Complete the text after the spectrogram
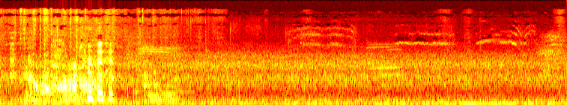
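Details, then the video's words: Male English cream Golden Retriever, so happy that his grandfather came home, gives a burst of rough, excited whining and moaning vocalizations during the first two seconds, then steady background noise with low rumble. "할아버지가 집에 와서 너무 행복한 강아지 🥹 The dog that's so happy that my grandfather came home"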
